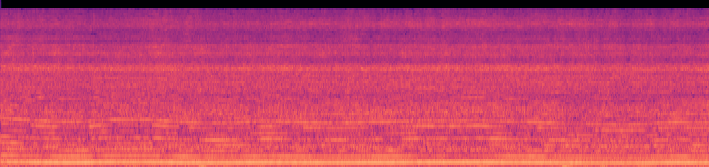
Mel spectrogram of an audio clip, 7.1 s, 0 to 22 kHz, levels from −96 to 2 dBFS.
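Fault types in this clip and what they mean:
No technical fault can be heard anywhere in this recording of sounds. There is nothing to list.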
